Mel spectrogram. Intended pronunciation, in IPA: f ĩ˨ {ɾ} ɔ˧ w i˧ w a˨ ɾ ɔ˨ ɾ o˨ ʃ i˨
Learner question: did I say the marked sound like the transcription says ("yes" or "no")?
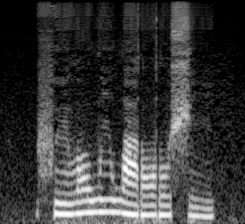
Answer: no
